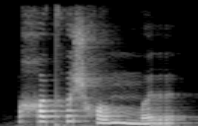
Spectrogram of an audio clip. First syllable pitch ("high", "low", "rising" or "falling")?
high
